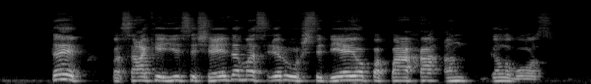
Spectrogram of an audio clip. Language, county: Lithuanian, Marijampolė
